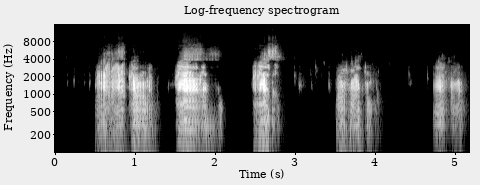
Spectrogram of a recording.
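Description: Dalmatian pelican giving about seven hoarse, grunting bursts, often in quick pairs, each under half a second, against a quiet background.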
